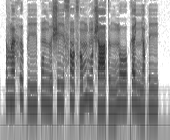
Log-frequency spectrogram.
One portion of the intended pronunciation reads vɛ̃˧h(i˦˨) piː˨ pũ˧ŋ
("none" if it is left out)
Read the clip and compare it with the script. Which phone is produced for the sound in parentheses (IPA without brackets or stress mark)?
ɨ˦˨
